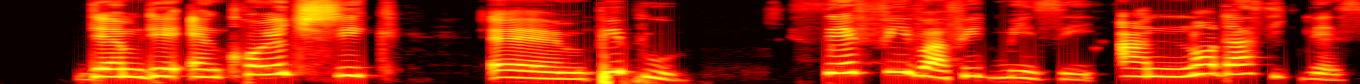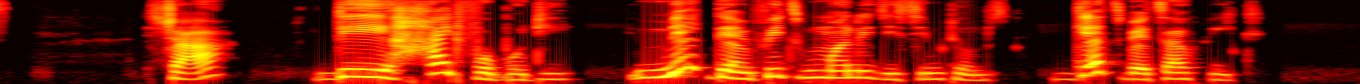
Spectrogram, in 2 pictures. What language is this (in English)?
Nigerian Pidgin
